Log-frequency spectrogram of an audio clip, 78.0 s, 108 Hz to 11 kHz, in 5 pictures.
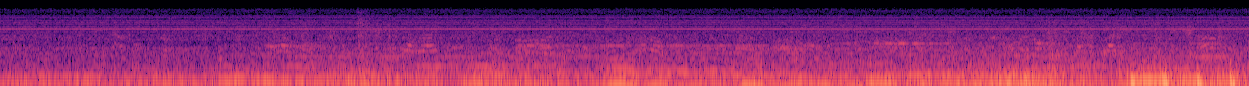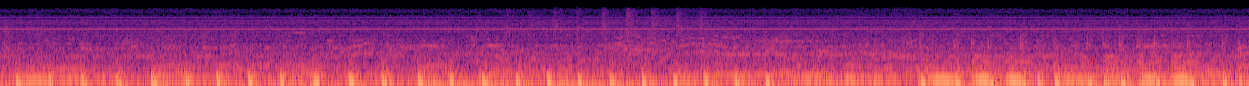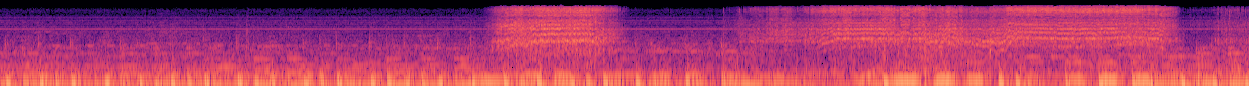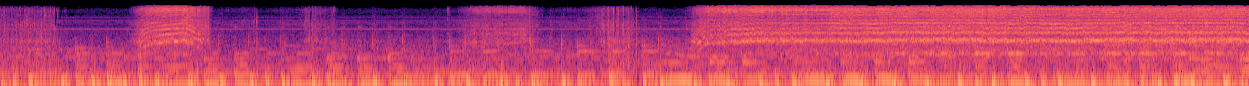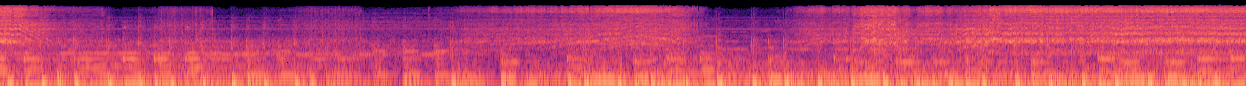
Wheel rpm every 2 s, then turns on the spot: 0, 0, 0, 0, 0, 0, 0, 0, 0, 0, 0, 0, 0, 0, 0, 0, 0, 0, 60, 40, 70, 110, 90, 20, 60, 10, 30, 30, 160, 160, 170, 100, 10, 10, 50, 70, 70, 130, 160.
46-52 64-66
